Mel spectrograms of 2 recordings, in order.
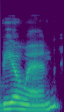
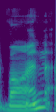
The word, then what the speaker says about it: VON: We internally pronounce it VON, not Vaughn, which is something that I hear a lot from people.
